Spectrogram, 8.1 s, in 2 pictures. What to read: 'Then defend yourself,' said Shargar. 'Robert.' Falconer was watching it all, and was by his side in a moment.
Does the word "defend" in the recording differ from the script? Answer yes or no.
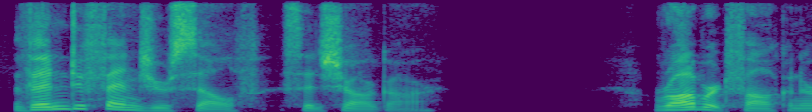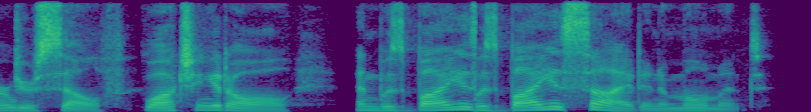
no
